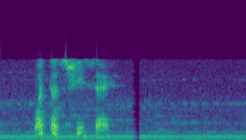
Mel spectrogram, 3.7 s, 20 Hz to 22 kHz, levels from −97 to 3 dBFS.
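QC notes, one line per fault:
1.98–2.15 s, call audio freeze: the speech stalls into a fading buzz for about 100 ms, then about 30 ms of silence, and resumes where it stopped with nothing lost. The likely cause is packets held up in transit, draining the jitter buffer, which stretched playback delay by about 100 ms. The narrowband call path, with nothing above 4 kHz, fits G.711.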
